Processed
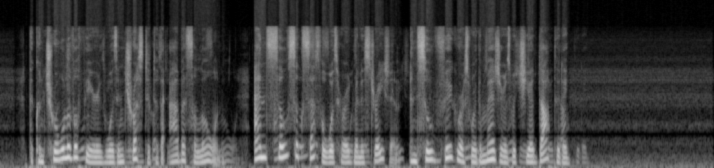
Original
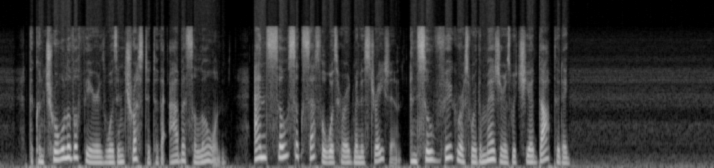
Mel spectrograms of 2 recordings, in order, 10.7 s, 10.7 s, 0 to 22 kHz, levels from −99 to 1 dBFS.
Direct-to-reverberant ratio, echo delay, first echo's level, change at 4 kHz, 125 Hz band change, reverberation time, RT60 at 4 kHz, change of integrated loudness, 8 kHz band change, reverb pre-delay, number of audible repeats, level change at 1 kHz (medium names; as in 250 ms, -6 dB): no reverb, 294 ms, -20.5 dB, +2.5 dB, +5.0 dB, no reverb, no reverb, +4.0 dB, +2.5 dB, no reverb, 1, +0.5 dB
